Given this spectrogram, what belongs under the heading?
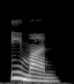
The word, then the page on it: iman: Indonesian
